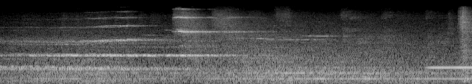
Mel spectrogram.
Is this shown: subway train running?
yes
